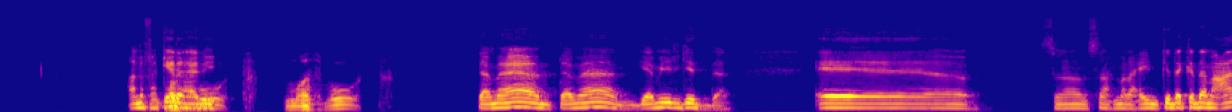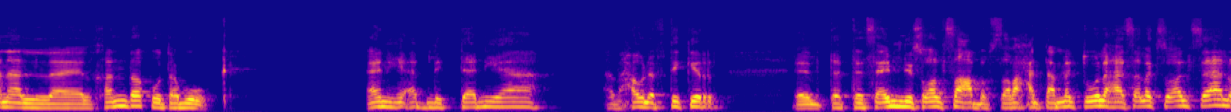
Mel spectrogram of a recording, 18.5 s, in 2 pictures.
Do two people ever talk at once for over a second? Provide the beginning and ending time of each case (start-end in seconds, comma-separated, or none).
none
